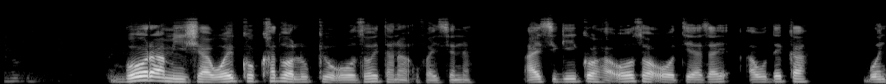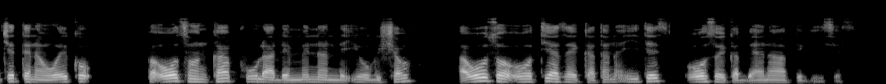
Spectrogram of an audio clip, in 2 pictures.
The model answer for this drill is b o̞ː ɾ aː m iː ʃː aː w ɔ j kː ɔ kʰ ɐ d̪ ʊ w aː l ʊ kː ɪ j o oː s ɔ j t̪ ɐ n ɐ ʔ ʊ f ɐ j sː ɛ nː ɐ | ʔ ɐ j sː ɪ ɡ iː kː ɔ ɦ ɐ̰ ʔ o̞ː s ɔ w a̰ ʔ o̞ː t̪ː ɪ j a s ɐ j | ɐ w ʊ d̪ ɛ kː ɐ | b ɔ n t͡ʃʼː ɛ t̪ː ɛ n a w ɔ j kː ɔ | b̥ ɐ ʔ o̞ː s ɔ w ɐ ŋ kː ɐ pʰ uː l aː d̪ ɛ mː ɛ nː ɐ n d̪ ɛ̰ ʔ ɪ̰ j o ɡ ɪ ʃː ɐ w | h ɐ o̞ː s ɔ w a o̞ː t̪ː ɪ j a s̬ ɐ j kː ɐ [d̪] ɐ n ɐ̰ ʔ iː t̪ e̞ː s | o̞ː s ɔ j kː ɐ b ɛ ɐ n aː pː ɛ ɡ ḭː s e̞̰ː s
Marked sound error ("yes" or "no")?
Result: yes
